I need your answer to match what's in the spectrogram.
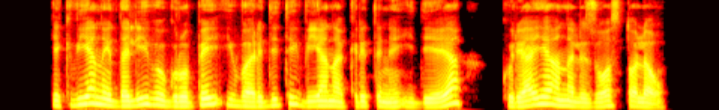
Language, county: Lithuanian, Kaunas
